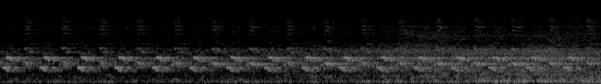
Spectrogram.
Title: Fan is Making a Strange Noise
